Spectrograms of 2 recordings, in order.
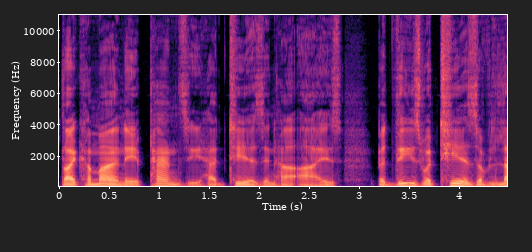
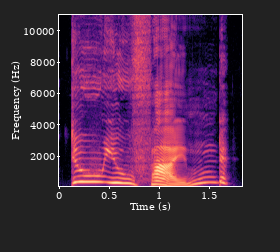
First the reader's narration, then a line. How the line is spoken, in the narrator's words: said Professor Umbridge in a ringing voice to Pansy Parkinson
